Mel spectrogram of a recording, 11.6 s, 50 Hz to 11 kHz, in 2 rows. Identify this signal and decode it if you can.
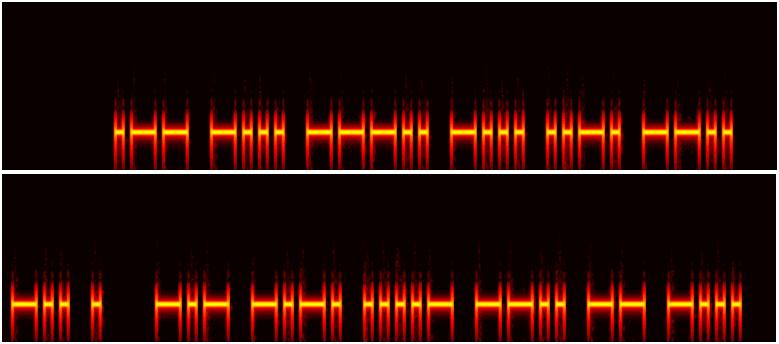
Morse code, heard as a keyed tone, about 20 wpm, 700 Hz. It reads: WB8BFZ DE KC4ZMB
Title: USA Callsign DE Callsign - 6 Characters - 20wpm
